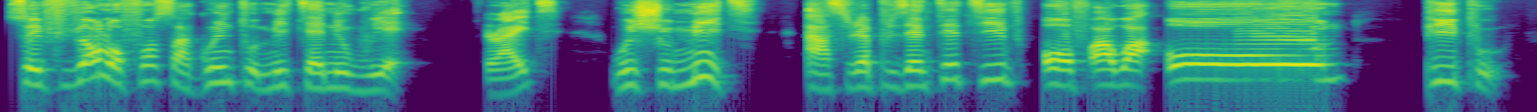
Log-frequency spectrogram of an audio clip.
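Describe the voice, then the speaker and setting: A man's voice: high-pitched, a little slow, darkish tone, no echo, studio quality. A Nigerian man giving an emphatic political monologue, repeating phrases for effect. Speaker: political commentator. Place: Scotland, indoors.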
